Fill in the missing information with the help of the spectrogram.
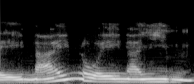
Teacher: no dual a gente sempre pronuncia a penúltima, a sílaba mais forte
